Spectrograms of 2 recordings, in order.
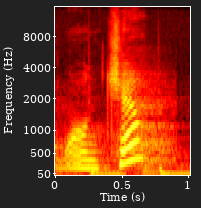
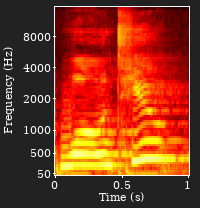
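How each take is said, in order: First: The t and y merge into a ch sound. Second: The t and y stay as separate sounds. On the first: "would be replaced by won'tcha" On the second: "won't you would be replaced by won'tcha"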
